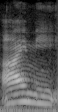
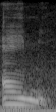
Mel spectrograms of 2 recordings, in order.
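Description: First: The first vowel is not an 'ay' sound. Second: The first vowel is an 'ay' sound. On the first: The speaker calls it wrong. ""aimi" is the Erasmian pronunciation of it, and the Erasmian pronunciation is wrong" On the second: The speaker calls it right. "It should be "aimi." the EI sound is an A in classical Greek"

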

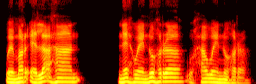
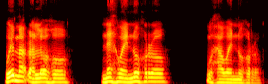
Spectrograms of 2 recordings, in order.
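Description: First: It is read in the Eastern Syriac accent. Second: It is read in the Western Syriac accent.

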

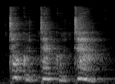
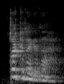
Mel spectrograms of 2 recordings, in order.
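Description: First: The phrase is said at a moderate pace. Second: The phrase is said at a very fast pace.

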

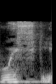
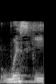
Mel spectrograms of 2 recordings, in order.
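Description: First: The word is slurred, leaning hard on 'whisk'. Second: The word is said plainly and evenly.

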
